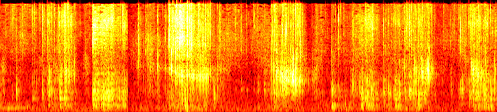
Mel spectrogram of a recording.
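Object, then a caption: Soap curls crushed by hand. Yellow and dark brown hollow dry soap curls are crushed in fingers and hands into flakes. The result is a dry, bright crinkling crunch in repeated bursts, with sharp crackles and brief rustling between them.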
